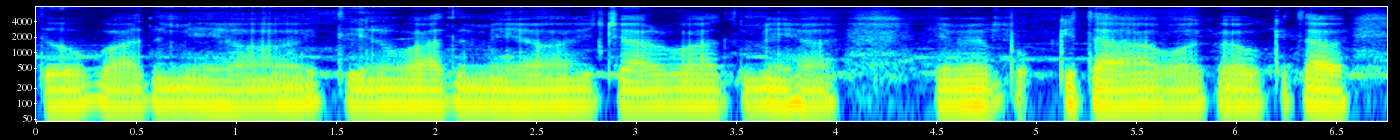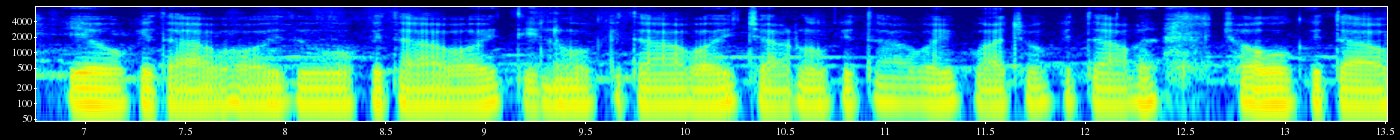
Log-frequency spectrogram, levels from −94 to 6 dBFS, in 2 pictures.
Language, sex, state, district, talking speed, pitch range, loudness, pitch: Maithili, male, Bihar, Vaishali, 165 wpm, 95-100 Hz, -32 LUFS, 95 Hz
